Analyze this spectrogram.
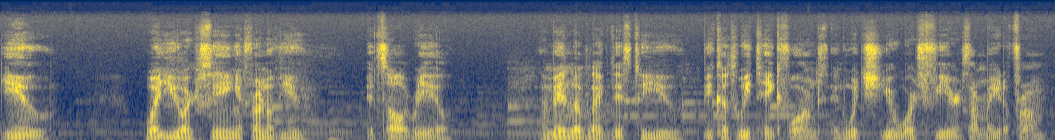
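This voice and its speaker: A man voicing an ancient, menacing demon creature with a deep, demonic, distant-sounding voice and slow, threatening delivery. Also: steady tone, vocal fry, a little mellow, faint music behind, exaggerated voice.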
